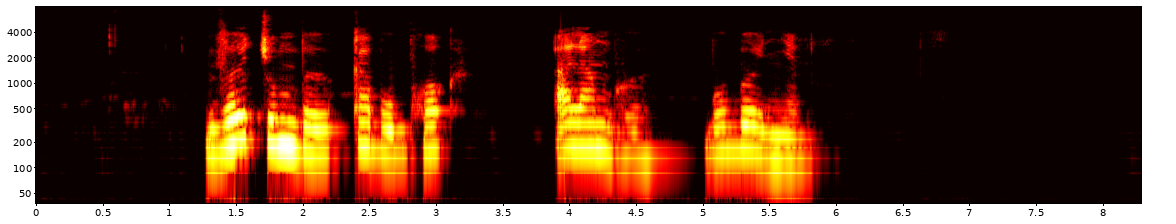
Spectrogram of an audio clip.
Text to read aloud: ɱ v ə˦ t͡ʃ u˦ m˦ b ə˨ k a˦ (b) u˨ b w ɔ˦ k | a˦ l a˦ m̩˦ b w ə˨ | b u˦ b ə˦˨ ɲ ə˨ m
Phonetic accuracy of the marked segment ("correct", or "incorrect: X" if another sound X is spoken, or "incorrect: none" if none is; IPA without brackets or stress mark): correct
